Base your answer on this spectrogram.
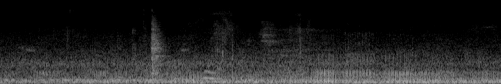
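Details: A purring domestic cat is petted in a yard while Christmas lights are being hung outside; a soft, constant low rumble carries through, broken by a brief sharp rustle and faint voices nearby.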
